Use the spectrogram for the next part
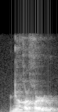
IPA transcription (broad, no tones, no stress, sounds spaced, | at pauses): ɖ ə̃ ʁ ɯ ʁ ə˞ l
